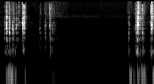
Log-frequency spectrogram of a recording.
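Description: Rapid clatter of a woman's fingers typing hard and furiously on a computer keyboard, coming in two dense bursts separated by a brief pause of near silence.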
